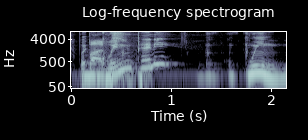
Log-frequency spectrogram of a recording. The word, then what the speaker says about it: Nguyen: Nguyen, like Gwyn. Nguyen Plenty. Yeah, that sounds right. Nguyen Plenty.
